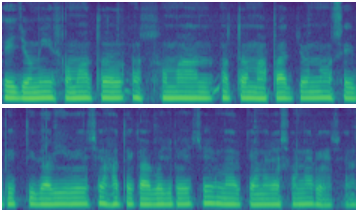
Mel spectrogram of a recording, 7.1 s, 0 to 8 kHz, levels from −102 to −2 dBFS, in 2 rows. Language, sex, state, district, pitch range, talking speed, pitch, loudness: Bengali, male, West Bengal, Kolkata, 125-130 Hz, 150 wpm, 125 Hz, -34 LUFS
